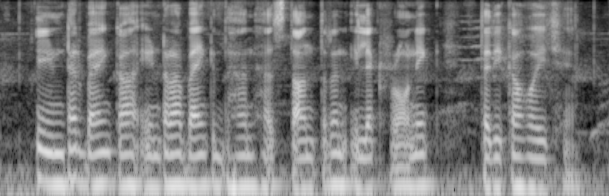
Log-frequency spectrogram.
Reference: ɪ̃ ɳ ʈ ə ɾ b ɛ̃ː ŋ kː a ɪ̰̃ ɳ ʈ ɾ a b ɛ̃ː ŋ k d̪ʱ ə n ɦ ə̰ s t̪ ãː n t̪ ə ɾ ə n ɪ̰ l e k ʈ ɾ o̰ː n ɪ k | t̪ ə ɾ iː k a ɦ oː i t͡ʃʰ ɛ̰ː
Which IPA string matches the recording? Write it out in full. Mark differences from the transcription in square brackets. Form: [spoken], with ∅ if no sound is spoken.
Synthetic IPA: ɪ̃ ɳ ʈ ə ɾ b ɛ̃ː ŋ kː a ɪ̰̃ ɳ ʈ ɾ a b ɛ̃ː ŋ k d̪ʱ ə n ɦ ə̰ s t̪ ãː n t̪ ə ɾ ə n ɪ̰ l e k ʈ ɾ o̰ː n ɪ k | t̪ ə ɾ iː k a ɦ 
